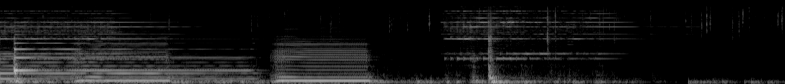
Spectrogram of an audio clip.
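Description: A piano plays a slow melody close by.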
